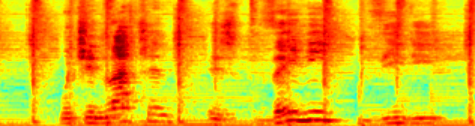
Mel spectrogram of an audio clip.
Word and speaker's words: vidi: in Latin is Veni, Vidi, Vici. Except some people pronounced it slightly differently, and they would pronounce the V as a W. So some people think he said weenie, weedy and weaky, thereby dividing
